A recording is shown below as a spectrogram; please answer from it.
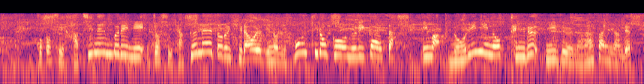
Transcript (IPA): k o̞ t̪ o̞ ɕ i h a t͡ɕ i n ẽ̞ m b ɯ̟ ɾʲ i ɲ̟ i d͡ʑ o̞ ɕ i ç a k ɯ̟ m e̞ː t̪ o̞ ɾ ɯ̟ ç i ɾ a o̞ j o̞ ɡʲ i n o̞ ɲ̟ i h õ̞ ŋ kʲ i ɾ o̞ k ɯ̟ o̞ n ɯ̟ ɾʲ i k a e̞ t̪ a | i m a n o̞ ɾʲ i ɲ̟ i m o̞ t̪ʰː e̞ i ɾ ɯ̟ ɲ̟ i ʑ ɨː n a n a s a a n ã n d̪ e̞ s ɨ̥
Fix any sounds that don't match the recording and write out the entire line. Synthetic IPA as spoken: k o̞ t̪ o̞ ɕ i h a t͡ɕ i n ẽ̞ m b ɯ̟ ɾʲ i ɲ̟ i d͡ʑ o̞ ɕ i ç a k ɯ̟ m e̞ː t̪ o̞ ɾ ɯ̟ ç i ɾ a o̞ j o̞ ɡʲ i n o̞ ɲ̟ i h õ̞ ŋ kʲ i ɾ o̞ k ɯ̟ o̞ n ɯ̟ ɾʲ i k a e̞ t̪ a | i m a n o̞ ɾʲ i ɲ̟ i n o̞ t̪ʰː e̞ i ɾ ɯ̟ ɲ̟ i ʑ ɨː n a n a s a i n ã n d̪ e̞ s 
